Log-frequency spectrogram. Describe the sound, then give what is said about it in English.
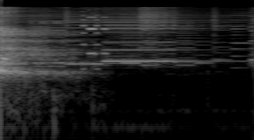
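A video game's low-health warning beeps repeatedly as the player is down to one heart, over bright, sustained electronic tones, at moderate loudness and fading slightly toward the end, with no one talking. “least we listen to that good beeping sound, huh?”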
